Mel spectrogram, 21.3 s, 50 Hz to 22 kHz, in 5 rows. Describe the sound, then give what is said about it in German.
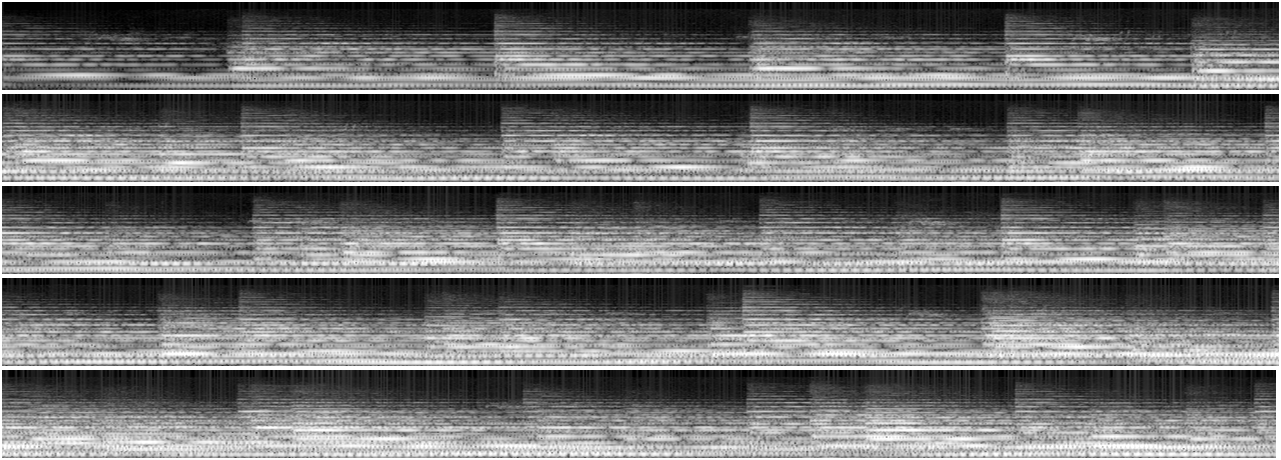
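Four new church bells of the Evangelical Lutheran St. Jakobskirche in Dürrenmungenau, part of Abenberg near Nuremberg, Germany, ring the 12 o'clock midday peal together: soft, round tones overlapping and swelling at a steady loudness for the whole stretch, with no voices. “Kein eiserner Schriller, sondern der weiche, runde Klang von 4 neuen Glocken lädt seit kurzem in die St.”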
